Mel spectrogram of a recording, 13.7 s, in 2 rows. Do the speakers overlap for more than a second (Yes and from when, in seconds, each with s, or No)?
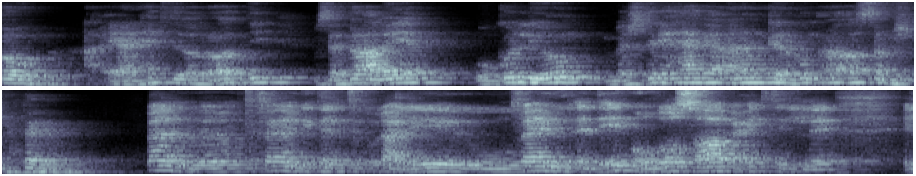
No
